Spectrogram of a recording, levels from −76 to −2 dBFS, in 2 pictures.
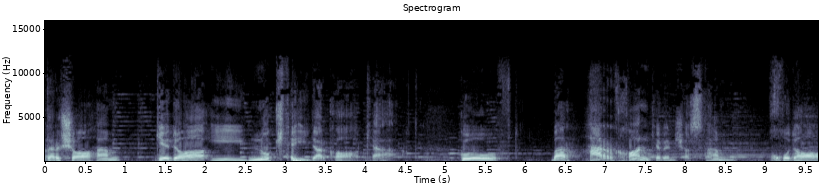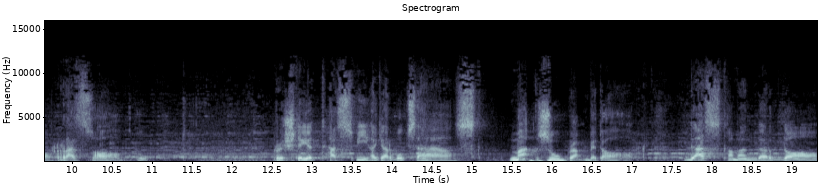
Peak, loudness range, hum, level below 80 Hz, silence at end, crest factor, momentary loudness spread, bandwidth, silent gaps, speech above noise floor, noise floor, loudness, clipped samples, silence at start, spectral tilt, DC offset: -6 dBFS; 3 LU; none; -42 dBFS; 0 s; 16 dB; 15 LU; 12 kHz; none; 27 dB; -47 dBFS; -21 LUFS; under 0.1%; 0 s; -4.5 dB/octave; under 0.1%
